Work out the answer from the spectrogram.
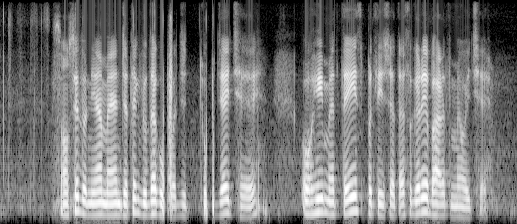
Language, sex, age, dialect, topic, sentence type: Maithili, female, 36-40, Bajjika, agriculture, statement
